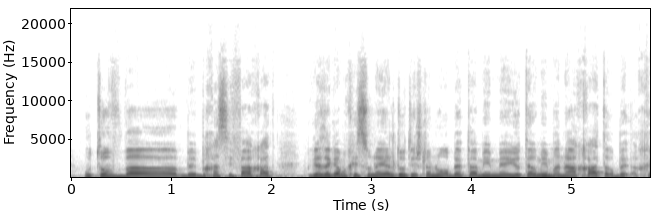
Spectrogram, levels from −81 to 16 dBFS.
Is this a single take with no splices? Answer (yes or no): yes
